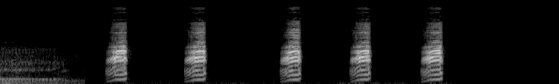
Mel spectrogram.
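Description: A goose honks loudly several times.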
